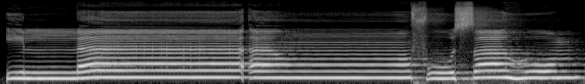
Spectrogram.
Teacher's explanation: Karena nun sukun bertemu huruf fa. Cara bacanya nun sukun dibunyikan samar-samar menuju makhraj fa disertai dengung. Dengung dan kesamarannya sama besar. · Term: ikhfa hakiki awsat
